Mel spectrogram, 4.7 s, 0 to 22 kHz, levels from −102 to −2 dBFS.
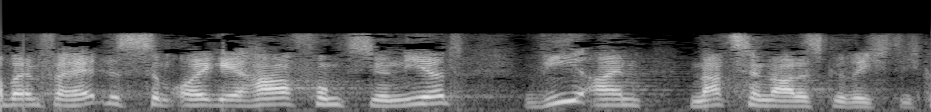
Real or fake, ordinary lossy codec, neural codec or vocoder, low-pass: real; none; none; 7.2 kHz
